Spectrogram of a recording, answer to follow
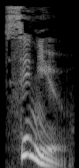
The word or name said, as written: sinew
